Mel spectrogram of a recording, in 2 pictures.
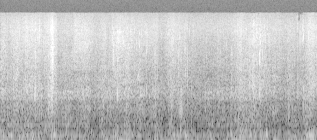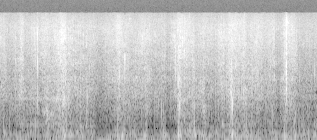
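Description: Near silence: faint, irregular soft footsteps on dry fell grass.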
